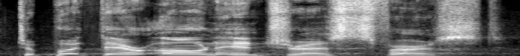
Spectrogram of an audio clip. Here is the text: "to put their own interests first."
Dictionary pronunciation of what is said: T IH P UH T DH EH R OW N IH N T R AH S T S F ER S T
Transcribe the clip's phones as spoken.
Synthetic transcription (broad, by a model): T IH P UH T DH EH R OW N IH N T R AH S T S F ER S T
